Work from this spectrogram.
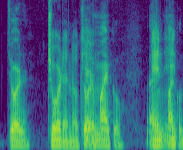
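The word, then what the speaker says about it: Jordyn: name is gaither okay but you call like it's michael jordan well i just call him jordan that's amazing but it's spelled j-o-r-d-y-n oh interesting okay interesting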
